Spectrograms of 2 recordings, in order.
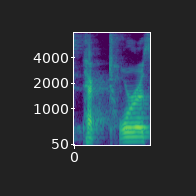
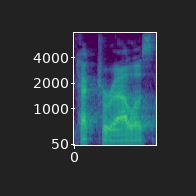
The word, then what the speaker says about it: pectoris: pectoris can build up and it's pectoris I know a lot of times I say pectoralis I learned how to say it wrong when we think of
